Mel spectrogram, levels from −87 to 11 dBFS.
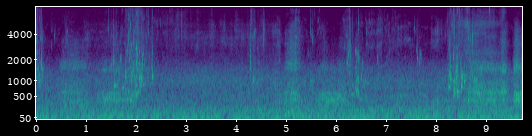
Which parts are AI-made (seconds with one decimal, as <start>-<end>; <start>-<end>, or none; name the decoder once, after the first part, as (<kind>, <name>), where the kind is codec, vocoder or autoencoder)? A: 1.0-1.6 (autoencoder, DAC-VAE); 2.6-4.9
